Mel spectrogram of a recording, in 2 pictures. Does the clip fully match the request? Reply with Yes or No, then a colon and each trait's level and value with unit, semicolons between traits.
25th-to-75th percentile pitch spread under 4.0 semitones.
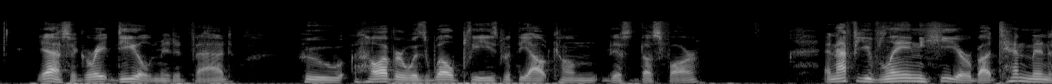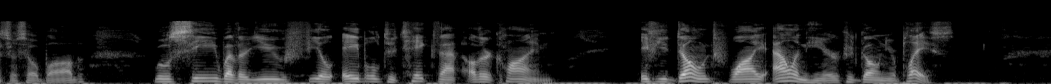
No: average, 4.8 semitones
